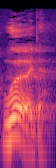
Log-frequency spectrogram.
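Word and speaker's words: would: conditionnel avec par exemple word on ne prononce pas le l attention même chose dans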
